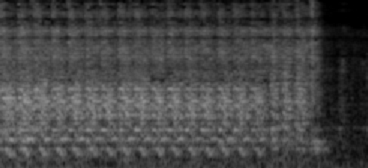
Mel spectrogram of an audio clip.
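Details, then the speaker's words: Boat diesel engine after new and rebuilt injectors, with the injector pump and fuel system reinstalled: cranking churn with a brief attempt to catch, then dies after two seconds; it nearly fires, air bubbles likely still in the fuel. "Almost. She fired. She get close. Okay, so that means we're getting oil up to the injectors now, and there's probably just some air bubbles that are still left in it."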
